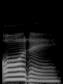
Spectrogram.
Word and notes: ore: grec

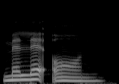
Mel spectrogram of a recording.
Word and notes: meleon: grec

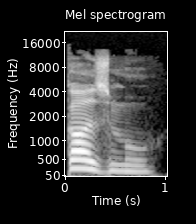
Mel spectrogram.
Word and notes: kosmu: grec

